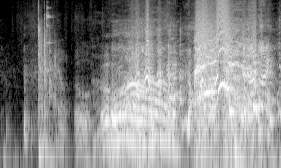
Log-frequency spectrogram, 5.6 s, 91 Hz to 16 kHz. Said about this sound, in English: For those of you who are listening to this on podcast, the die just hit a glass and spun for a good 3 seconds before it settled on 20. That was a magical 20.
